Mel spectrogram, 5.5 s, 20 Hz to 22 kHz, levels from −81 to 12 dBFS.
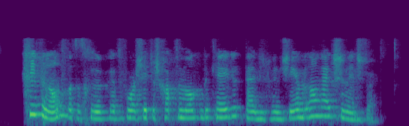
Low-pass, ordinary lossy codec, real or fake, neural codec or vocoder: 7.2 kHz; AAC, 32 kbps; fake; codec, 16 kHz, 1.1 kbps, Voila-Tokenizer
